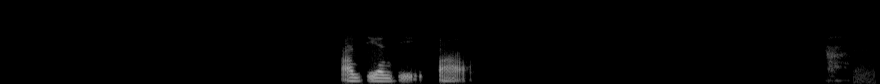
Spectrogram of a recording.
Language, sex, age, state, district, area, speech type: Dogri, female, 18-30, Jammu and Kashmir, Udhampur, rural, conversation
